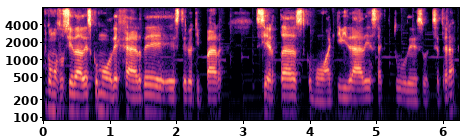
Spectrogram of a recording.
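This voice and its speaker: A man's voice: lowish voice, level tone, normal speed. A young man with a Mexican accent co-hosting a podcast, rambling in slangy casual chat with many fillers. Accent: Mexican Spanish. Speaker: podcast co-host. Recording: slightly dull sound with faint music.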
